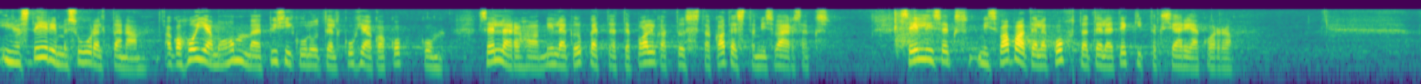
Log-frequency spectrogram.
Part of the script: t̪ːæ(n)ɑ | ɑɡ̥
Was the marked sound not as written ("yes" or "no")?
no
